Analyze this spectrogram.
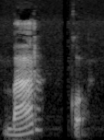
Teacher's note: la segunda sílaba es la que se pronuncia sin fuerza de voz, de forma natural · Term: Átona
